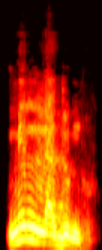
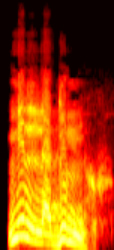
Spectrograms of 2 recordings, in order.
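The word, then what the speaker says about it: مِن لَّدُنْهُ: Milladunhu. Ya. Milladunhu ini tidak ada nunnya. Ketika bertemu lam, ini hilang nunnya, langsung masuk ke lam. Dibaca dengan seakan-akan seperti ini tulisannya. Milladunhu. Seperti ini tulisannya, bacaannya. Milladunhu.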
